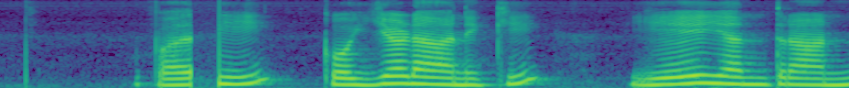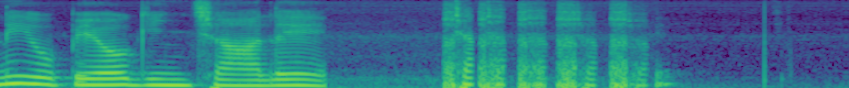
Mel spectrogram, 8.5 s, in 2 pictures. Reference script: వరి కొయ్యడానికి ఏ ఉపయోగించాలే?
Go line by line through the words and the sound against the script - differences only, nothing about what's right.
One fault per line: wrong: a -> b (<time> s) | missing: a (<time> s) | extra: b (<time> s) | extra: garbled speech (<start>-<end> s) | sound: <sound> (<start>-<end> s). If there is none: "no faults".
sound: dropout (1.0-1.1 s)
extra: యంత్రాన్ని (3.6 s)
sound: laugh (6.5-7.5 s)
